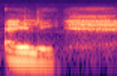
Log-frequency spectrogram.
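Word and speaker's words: Eilidh: and I said, oh, you actually pronounce it Ailey, because I had a struggle to begin with, and my brother was here when we were discussing this, and he said, look, it's like Auntie A. I've got an Auntie Aileen, so I think Auntie Aileen, but just take the N off.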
